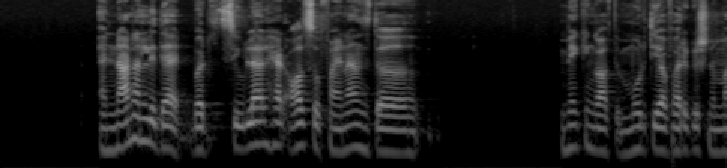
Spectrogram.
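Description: A man chants slowly into a microphone, with long held notes.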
